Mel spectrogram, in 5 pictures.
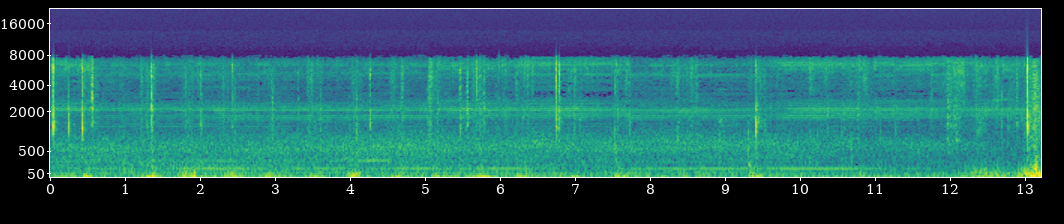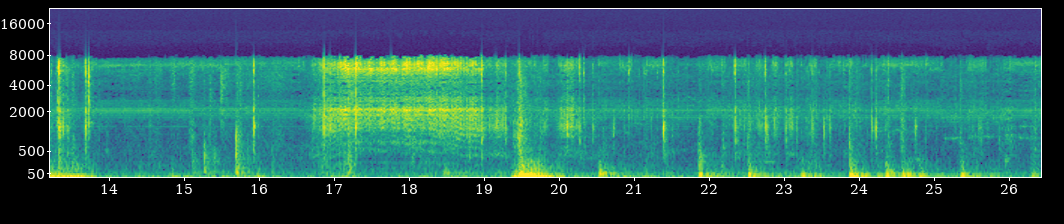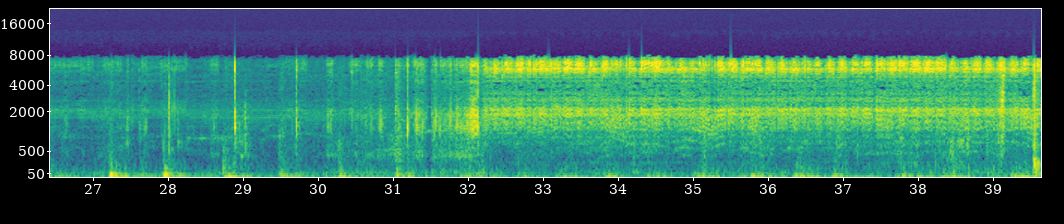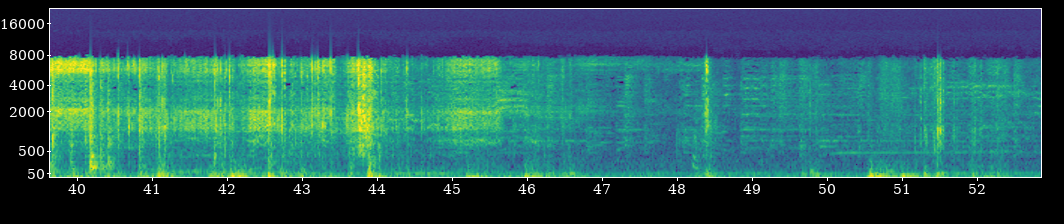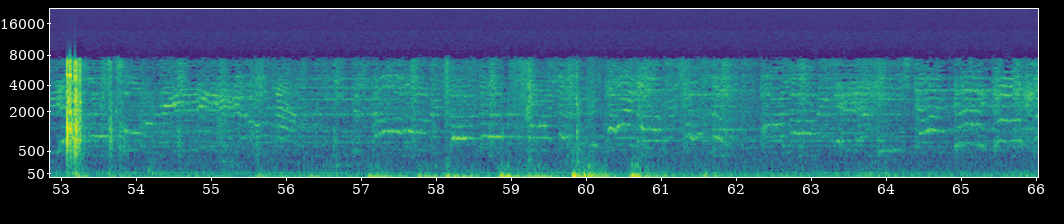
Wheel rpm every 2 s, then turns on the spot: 0, 0, 0, 0, 0, 0, 0, 0, 20, 20, 0, 0, 0, 0, 0, 0, 30, 30, 30, 30, 20, 30, 20, 0, 0, 0, 0, 0, 0, 0, 0, 0, 0.
42-46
